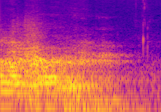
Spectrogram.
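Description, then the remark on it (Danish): Lions in the background at an animal park give a deep, rumbling roar that swells loudly at first, then slowly trails off over a second or so, with no talking over it. “Det I kunne høre der, det var altså løverne, der snakkede med her i baggrunden.”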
